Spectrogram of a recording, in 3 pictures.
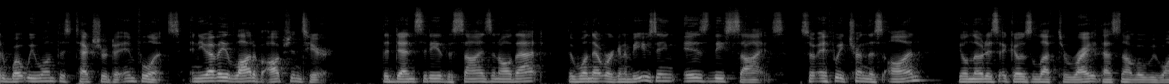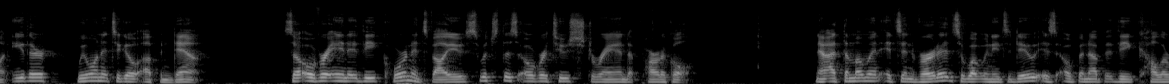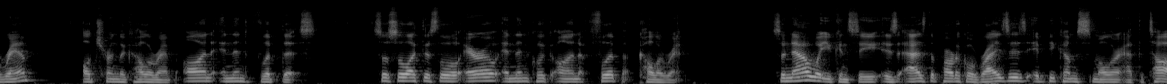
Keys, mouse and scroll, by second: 6.1 click, 7.6 click, 14.3-14.8 scroll down 7, 16.1-19.2 drag, 19.4-21.4 middle drag, 21.4-22.2 scroll down 8, 23.1-24.4 drag, 24.8-25.4 scroll down 7, 26.8-29.9 drag, 30.3-33.1 middle drag, 33.1 space, 34.9 space.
